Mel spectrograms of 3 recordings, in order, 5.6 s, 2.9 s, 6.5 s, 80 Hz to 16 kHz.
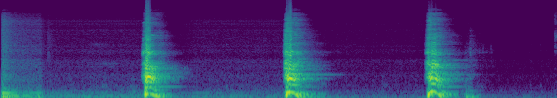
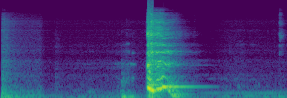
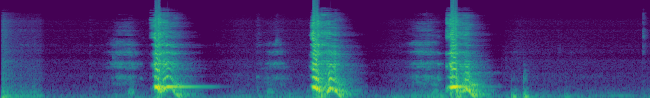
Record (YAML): exhalation_length: 5.6 s
exhalation_amplitude: 26028
exhalation_signal_mean_std_ratio: 0.28
cough_length: 2.9 s
cough_amplitude: 26028
cough_signal_mean_std_ratio: 0.31
three_cough_length: 6.5 s
three_cough_amplitude: 26028
three_cough_signal_mean_std_ratio: 0.33
survey_phase: beta (2021-08-13 to 2022-03-07)
age: 45-64
gender: Male
wearing_mask: 'No'
symptom_none: true
smoker_status: Never smoked
respiratory_condition_asthma: false
respiratory_condition_other: false
recruitment_source: REACT
submission_delay: 1 day
covid_test_result: Negative
covid_test_method: RT-qPCR
influenza_a_test_result: Negative
influenza_b_test_result: Negative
